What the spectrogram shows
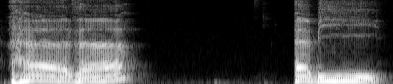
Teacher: Hada, il faut prolonger. Abi, la première syllabe, elle n'était pas prolongée, c'était a, et la deuxième, elle était prolongée, c'était bi. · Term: voyelle longue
